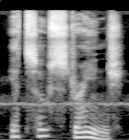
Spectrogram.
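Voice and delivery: plain reading voice

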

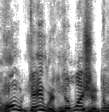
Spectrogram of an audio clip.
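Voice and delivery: high, hammed-up relish; over-the-top delighted insistence; gleeful food rave. Answers appalled Dave in acted scene.

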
